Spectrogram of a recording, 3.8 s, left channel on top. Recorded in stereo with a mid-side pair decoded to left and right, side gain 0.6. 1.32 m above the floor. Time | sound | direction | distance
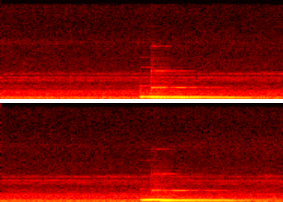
1.8 | a ringtone | 45° left | 1.2 m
